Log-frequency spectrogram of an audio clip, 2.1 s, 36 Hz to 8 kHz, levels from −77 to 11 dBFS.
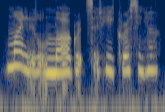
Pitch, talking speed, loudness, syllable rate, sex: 270 Hz, 205 wpm, -16 LUFS, 6.8 syllables/s, female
